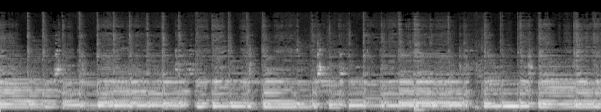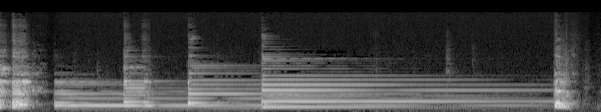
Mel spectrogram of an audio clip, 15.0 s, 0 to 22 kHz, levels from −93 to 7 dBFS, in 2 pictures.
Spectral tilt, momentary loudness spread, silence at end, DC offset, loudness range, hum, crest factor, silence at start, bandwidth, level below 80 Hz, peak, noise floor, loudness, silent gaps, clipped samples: -7.5 dB/octave; 18 LU; 0.35 s; under 0.1%; 12 LU; none; 14 dB; 0 s; 11 kHz; -60 dBFS; 0 dBFS; -39 dBFS; -15 LUFS; none; under 0.1%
